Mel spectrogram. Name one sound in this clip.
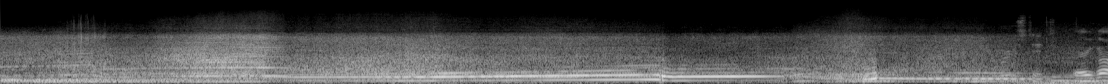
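A sports car engine roars loudly as it accelerates, its pitch rising and dropping with gear changes.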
